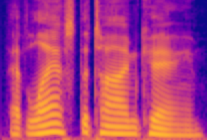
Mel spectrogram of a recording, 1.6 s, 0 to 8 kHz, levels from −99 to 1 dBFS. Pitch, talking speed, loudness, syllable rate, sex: 140 Hz, 190 wpm, -16 LUFS, 3.6 syllables/s, male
